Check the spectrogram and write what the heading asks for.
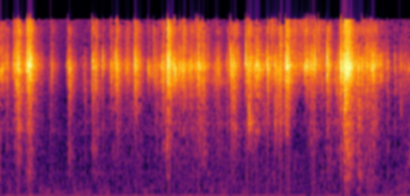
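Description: Foil wrapper of a Pokémon trading card booster pack crinkling and rustling as it is handled and opened. The crackling is irregular, with a few louder rustles about half a second, two and a half and five seconds in.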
